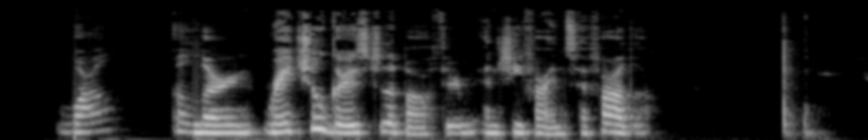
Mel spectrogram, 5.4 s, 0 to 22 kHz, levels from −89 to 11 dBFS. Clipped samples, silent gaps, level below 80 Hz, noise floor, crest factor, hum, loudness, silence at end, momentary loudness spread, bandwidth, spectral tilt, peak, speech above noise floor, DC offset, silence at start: under 0.1%; none; -54 dBFS; -84 dBFS; 18 dB; none; -17 LUFS; 0.35 s; 20 LU; 16 kHz; -4.5 dB/octave; 0 dBFS; 68 dB; under 0.1%; 0.4 s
